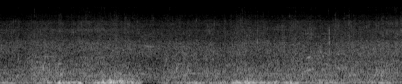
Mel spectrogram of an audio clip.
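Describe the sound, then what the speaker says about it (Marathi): Small waves lap and slosh against a floating bridge on Pawana Lake near Lonavala, a low, steady watery wash with gusts of wind noise, fairly close and without talk. "या काही लाटा मारते"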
